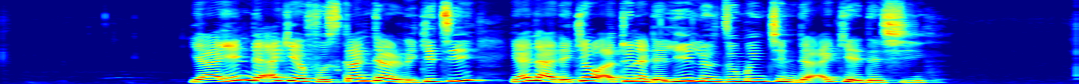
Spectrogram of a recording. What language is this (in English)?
Hausa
